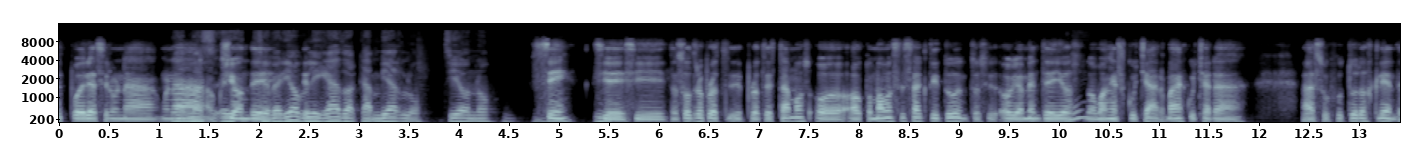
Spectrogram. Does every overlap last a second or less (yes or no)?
no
